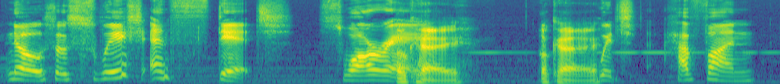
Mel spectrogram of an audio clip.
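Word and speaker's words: soirée: So Swish and Stitch, soiree. Okay. Okay. Which have fun. If like me, you have a bit of a lisp. Sorry. Soiree is how you pronounce it.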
